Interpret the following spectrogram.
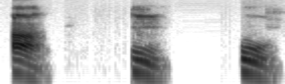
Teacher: Jadi menutup dulu, pita suara kita tutup dulu, baru dibacakan A, I, U gitu. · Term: hamzah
